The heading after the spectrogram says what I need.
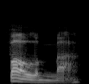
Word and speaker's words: Falme: I pronounce it falma like it's an Italian word.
